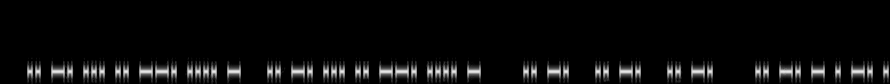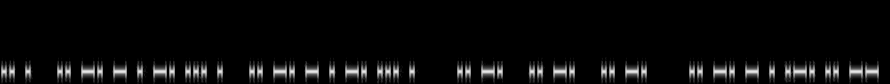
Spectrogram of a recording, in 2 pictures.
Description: Morse code, heard as a keyed tone, about 30 wpm, 600 Hz. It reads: INSIGHT INSIGHT IN IN IN INTENSE INTENSE INTENSE IN IN IN INTERIM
